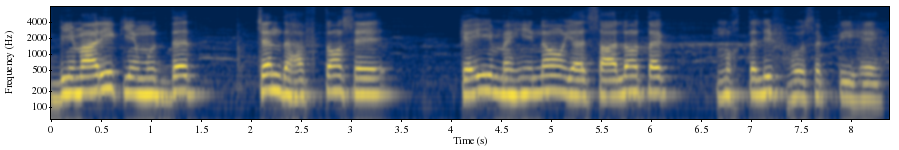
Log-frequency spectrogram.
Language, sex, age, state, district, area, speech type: Urdu, male, 18-30, Bihar, Purnia, rural, read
